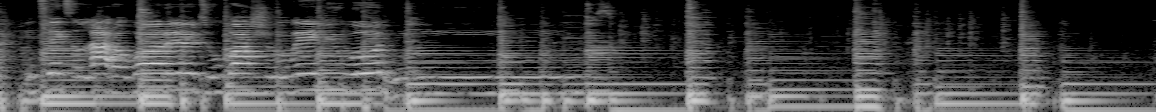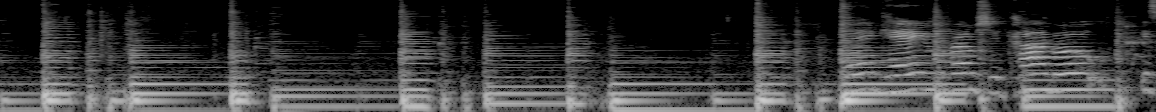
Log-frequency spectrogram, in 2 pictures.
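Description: Acoustic guitar strummed in a steady rhythm, playing an instrumental break between verses. A woman's singing voice is heard over it for the first few seconds and comes back near the end.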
